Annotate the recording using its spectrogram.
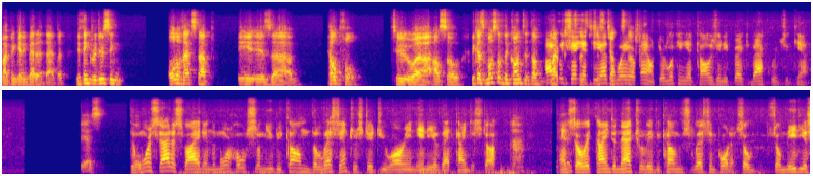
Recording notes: skype calls on this channel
